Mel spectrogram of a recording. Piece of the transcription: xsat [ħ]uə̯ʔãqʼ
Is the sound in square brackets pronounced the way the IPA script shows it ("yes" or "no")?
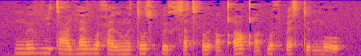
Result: yes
